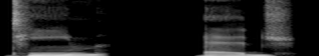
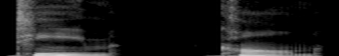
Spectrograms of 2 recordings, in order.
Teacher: Slower and slightly down on the last word equals you're safe, I'm steady.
